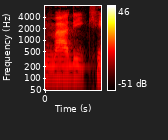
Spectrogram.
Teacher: so effectively we've got a long vowel with a sakin letter so this can be two four or six long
